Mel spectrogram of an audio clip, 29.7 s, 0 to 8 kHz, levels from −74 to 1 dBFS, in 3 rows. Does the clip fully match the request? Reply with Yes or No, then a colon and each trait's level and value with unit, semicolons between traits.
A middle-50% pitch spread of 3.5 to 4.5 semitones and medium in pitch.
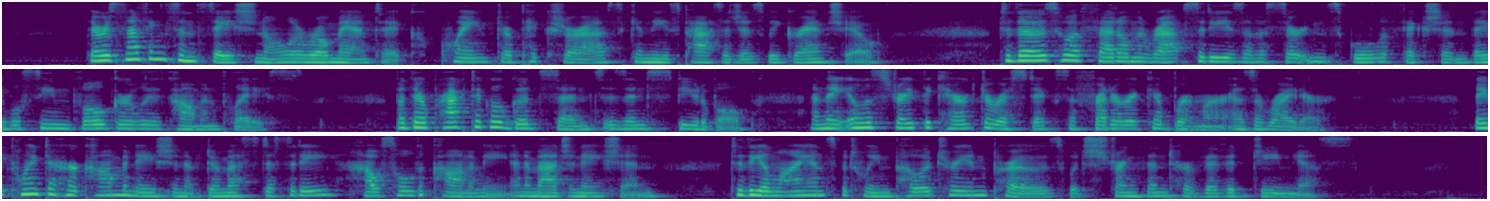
Yes: average, 3.9 semitones; medium, 170 Hz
